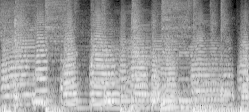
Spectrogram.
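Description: Funk band playing live: the horn section of trombone, saxophone and trumpet plays together over bass and drums.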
